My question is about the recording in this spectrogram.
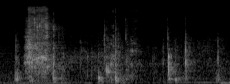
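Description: Cardboard boxes being handled: a short scrape of cardboard a quarter-second in, then a few light knocks and taps as a box flap is pulled open.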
